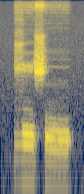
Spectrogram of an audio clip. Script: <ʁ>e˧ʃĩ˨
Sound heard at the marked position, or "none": ɣ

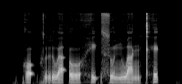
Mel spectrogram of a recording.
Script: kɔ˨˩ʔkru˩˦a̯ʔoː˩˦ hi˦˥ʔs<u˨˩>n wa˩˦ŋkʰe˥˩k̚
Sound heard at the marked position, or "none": u˩˦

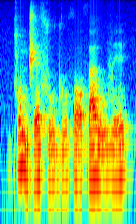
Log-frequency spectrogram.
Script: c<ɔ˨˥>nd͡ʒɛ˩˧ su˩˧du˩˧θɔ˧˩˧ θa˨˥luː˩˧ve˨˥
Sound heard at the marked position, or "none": o˨˥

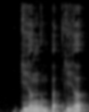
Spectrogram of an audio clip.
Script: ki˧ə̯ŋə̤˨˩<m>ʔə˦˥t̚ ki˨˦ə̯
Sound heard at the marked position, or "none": m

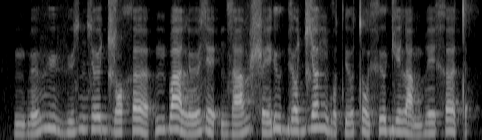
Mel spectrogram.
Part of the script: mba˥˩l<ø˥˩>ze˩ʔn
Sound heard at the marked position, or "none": ø˩˥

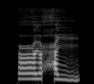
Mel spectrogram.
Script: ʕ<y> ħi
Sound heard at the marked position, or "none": y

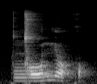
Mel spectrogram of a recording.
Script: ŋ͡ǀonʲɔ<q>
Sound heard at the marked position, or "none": k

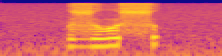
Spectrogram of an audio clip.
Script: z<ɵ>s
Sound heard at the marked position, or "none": ʊ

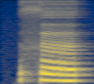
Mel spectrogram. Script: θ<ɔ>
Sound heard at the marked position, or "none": ə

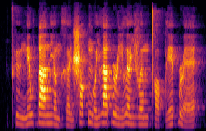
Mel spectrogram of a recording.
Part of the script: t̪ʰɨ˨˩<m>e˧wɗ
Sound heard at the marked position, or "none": ŋ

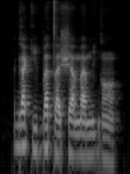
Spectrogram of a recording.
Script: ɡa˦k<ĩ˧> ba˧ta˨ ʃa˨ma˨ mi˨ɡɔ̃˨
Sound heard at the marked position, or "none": i˧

